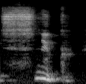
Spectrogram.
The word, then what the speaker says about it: snoek: So here in South Africa, in Cape Town, you get snoek. That's the right pronunciation, but I don't know what is the fish called, but it's very stinking.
